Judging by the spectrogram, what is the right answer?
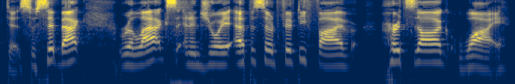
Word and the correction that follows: Herzog Zwei: I think you're mispronouncing it. I think it's Herzog Zwei.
